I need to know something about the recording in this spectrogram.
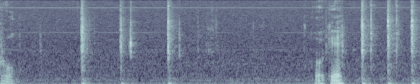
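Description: A few separate keystrokes on a computer keyboard, single key presses a fraction of a second apart in the first two seconds, as an IP address is typed.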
